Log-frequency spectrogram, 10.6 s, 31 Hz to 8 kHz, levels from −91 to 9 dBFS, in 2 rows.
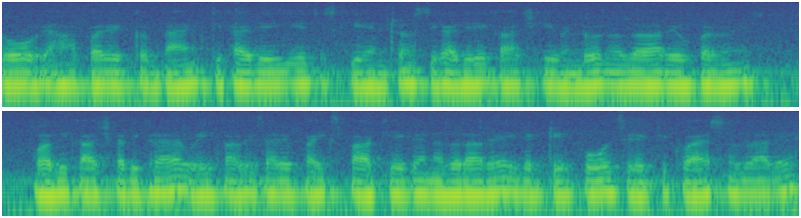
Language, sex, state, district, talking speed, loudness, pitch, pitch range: Hindi, male, Rajasthan, Nagaur, 280 wpm, -15 LUFS, 95 Hz, 95-100 Hz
